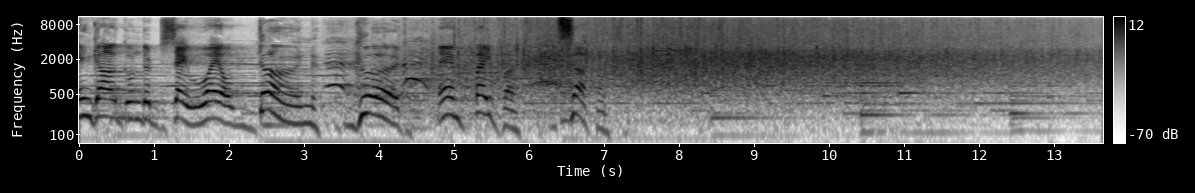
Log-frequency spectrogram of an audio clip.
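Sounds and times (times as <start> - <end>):
speech: 0.0 - 7.2
thunderous audience applause: 4.2 - 13.6.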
